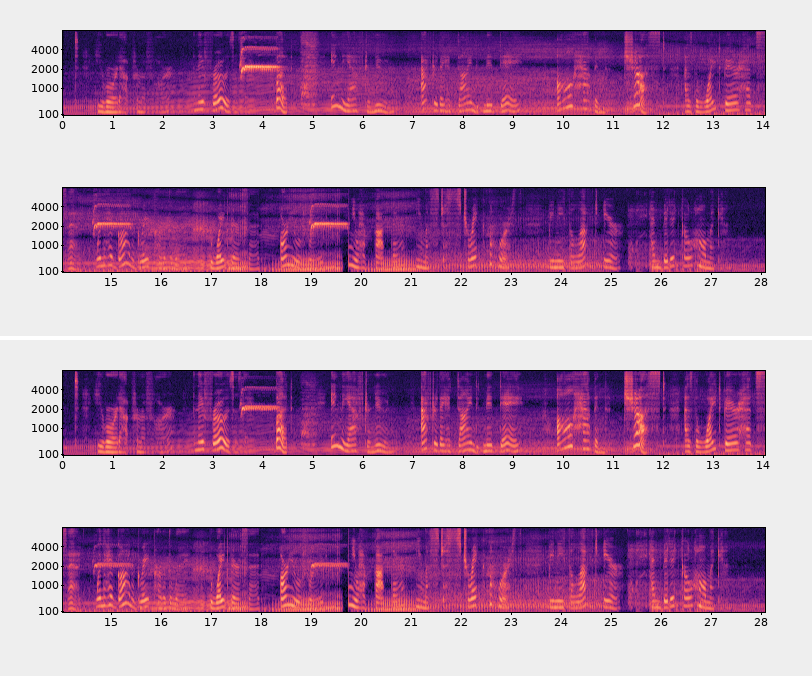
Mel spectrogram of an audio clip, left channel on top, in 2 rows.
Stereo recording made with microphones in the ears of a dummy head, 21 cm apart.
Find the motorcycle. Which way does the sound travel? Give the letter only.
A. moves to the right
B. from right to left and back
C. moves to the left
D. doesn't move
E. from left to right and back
A.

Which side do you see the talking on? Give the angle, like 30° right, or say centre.
30° right.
